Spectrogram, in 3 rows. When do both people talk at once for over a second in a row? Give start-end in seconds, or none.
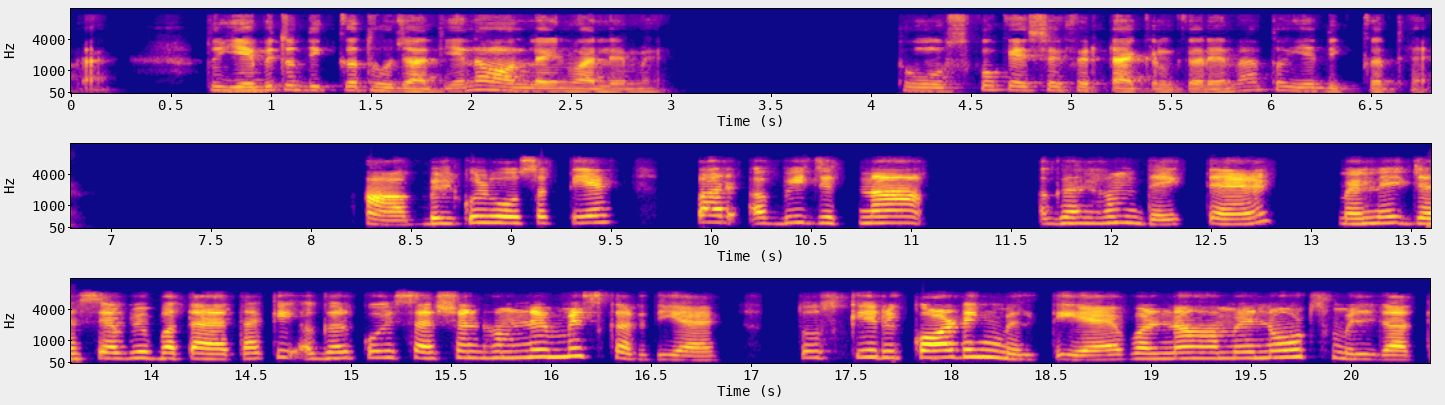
none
